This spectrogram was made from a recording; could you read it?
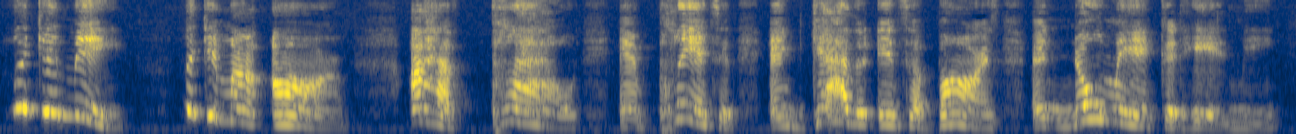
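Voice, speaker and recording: Woman doing a dramatic old speech, proud n defiant, husky voice, slow and swinging all over. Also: a little high, a bit bright. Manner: impassioned, emphatic, with repeated phrases and long dramatic pauses. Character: impassioned, defiant woman orator, formerly enslaved, weary but proud. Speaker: performer reciting a historical speech. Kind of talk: dramatic theatrical recitation of an oratory monologue.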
